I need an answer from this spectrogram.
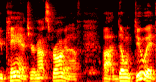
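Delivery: plain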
